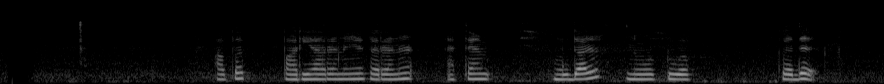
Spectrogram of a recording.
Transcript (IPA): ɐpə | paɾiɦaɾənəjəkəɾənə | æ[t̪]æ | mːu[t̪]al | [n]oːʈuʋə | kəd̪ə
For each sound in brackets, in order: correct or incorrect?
correct, incorrect, correct

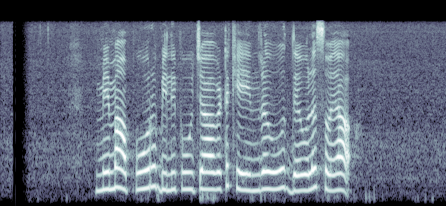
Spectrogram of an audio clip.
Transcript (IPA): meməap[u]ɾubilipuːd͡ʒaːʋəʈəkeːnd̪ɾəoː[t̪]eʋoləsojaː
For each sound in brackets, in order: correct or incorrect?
incorrect, incorrect

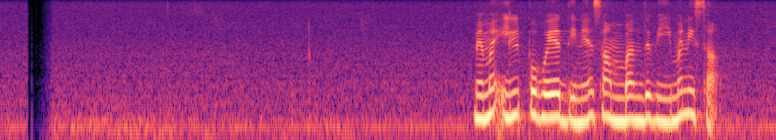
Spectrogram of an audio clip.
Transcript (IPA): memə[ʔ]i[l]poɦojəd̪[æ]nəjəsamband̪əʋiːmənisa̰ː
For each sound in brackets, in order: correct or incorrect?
correct, correct, incorrect

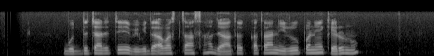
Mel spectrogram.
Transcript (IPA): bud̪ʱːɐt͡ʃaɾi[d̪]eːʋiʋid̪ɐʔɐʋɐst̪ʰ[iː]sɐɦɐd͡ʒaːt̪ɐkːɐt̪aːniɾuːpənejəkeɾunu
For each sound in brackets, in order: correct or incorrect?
incorrect, incorrect

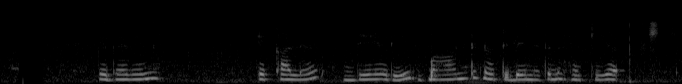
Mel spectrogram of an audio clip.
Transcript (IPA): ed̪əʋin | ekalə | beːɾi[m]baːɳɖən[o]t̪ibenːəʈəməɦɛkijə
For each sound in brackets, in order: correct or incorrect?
incorrect, correct

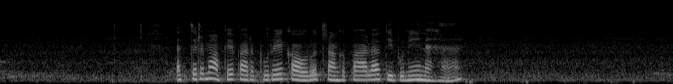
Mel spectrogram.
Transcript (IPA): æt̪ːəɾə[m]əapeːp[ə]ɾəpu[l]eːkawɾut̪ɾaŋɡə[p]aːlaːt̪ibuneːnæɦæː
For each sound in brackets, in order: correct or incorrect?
correct, incorrect, incorrect, correct

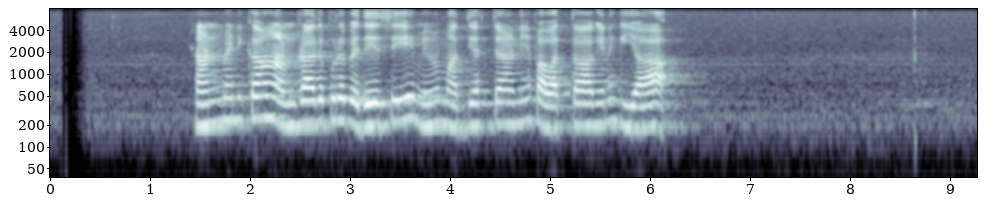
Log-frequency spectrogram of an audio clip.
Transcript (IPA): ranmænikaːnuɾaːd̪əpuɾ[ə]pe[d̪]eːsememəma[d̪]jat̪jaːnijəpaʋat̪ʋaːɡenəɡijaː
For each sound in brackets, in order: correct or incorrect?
correct, correct, correct

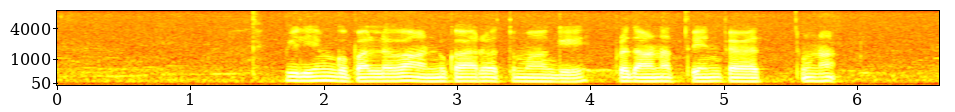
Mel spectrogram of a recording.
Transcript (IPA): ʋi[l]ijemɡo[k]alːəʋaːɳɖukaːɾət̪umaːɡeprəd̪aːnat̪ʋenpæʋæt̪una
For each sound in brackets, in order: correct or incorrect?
correct, incorrect

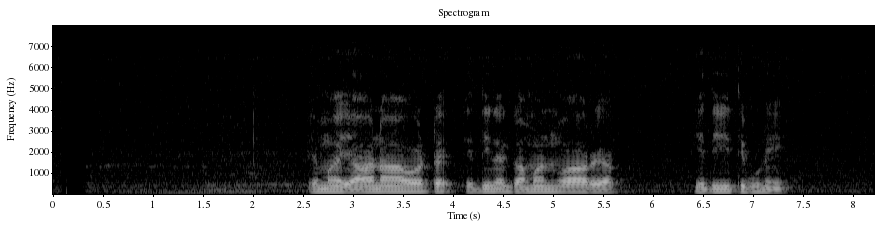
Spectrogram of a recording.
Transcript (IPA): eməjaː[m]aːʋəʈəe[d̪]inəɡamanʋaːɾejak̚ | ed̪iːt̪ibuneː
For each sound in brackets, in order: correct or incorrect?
incorrect, correct

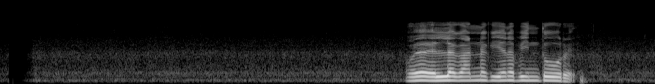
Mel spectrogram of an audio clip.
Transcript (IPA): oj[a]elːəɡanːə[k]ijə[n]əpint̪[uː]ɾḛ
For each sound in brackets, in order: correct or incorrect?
incorrect, correct, correct, correct

